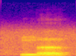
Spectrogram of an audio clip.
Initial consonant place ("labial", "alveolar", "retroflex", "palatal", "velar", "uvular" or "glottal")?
velar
